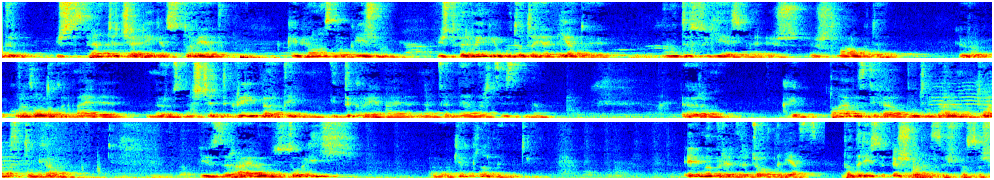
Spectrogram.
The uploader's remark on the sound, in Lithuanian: Įrašas iš šeimų festivalio.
